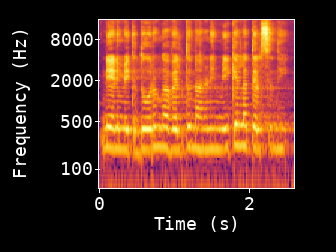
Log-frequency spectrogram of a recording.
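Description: A woman voicing a feisty, quick-tempered young woman who argues back indignantly. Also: medium pitch, monotone, darkish tone, close to an everyday voice. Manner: indignant, pleading. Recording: long reverb.

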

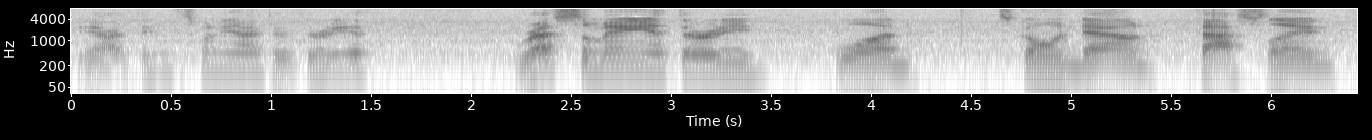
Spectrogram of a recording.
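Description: Young male vlogger, bright voice, rambling animated analysis. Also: mid-range voice, unhurried, slight background noise, low-quality recording. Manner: rambling, animated, rhetorical questions. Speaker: wrestling vlogger. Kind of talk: casual wrestling analysis.

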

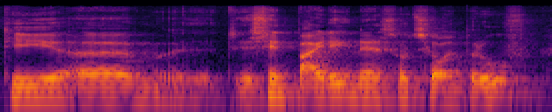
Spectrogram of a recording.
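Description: Speaking into a table microphone in a small office, an older Franconian-accented man appears as a comedian guest in a relaxed interview chat. His mid-range voice is a little mellow with fairly even intonation and normal speed, and he gestures and restarts a lot while chatting.

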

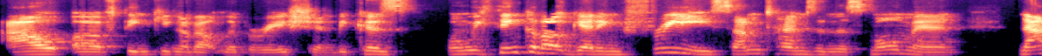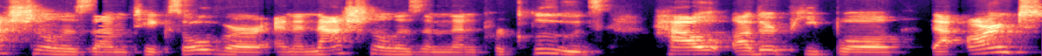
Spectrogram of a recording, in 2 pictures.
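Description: A woman's voice: fairly low pitch, animated, fairly quick, sharp tone. A woman speaking earnestly and fluently as a panelist in an online discussion, talking from home over a video call. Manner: earnest, fluent activist talk with fillers. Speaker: panelist, podcast host.

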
